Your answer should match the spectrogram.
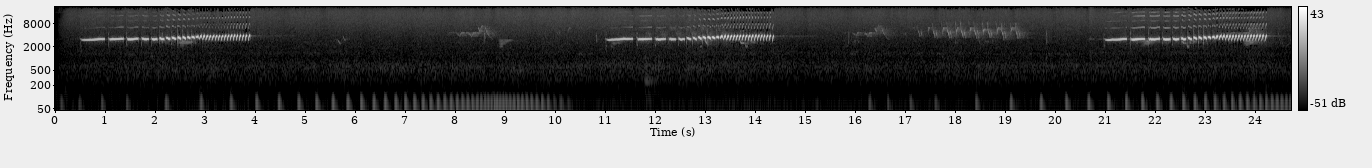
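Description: A field sparrow sings three times, each song a run of clear, high whistles that speed up into a quick trill, loud, with faint bird calls in the pauses between.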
